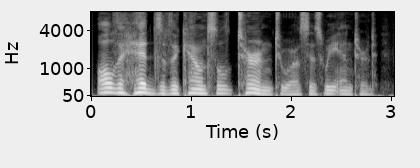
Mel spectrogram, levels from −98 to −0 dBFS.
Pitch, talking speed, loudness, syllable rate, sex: 120 Hz, 235 wpm, -19 LUFS, 5.7 syllables/s, male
